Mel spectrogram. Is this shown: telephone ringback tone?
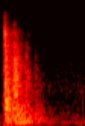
no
